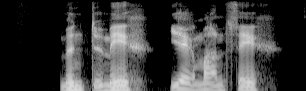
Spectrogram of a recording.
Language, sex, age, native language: Icelandic, male, 30-39, Icelandic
